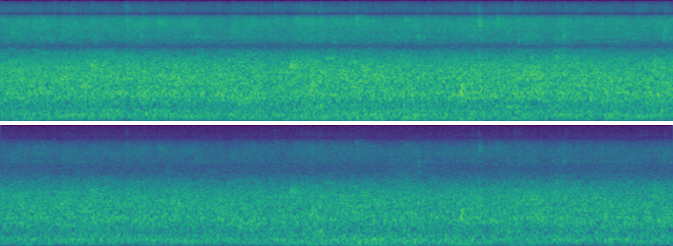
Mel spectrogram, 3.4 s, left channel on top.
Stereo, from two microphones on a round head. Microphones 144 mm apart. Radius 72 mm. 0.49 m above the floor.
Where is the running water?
85° left.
